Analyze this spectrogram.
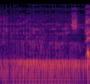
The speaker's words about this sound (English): I, think that was the same motorcycle.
